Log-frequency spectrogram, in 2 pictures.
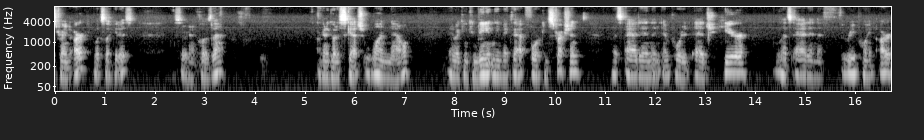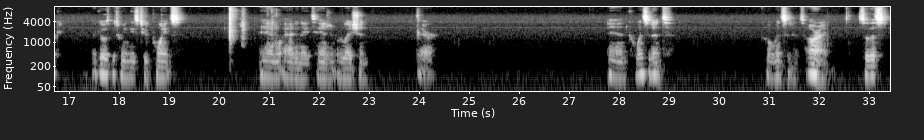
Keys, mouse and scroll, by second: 0.6 click, 2.3 click, 4.4 click, 4.9 click, 5.9 click, 6.6 scroll down 1, 7.1 scroll up 1, 7.8 click, 10.0 click, 10.7 click, 11.3 click, 12.3 click, 12.9 Escape, 14.2 click, 15.9 click, 16.2 scroll down 1, 16.7 scroll up 1, 18.0 click, 19.8 click, 20.1 Escape, 21.0 g, 21.5 click, 22.2 click, 23.5 middle click, 23.8 Escape, 24.7 click, 25.4 click, 27.3 click, 28.1 scroll down 2, 28.5 scroll up 2, 29.5 click, 30.2 click, 31.1 click, 33.0 click.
